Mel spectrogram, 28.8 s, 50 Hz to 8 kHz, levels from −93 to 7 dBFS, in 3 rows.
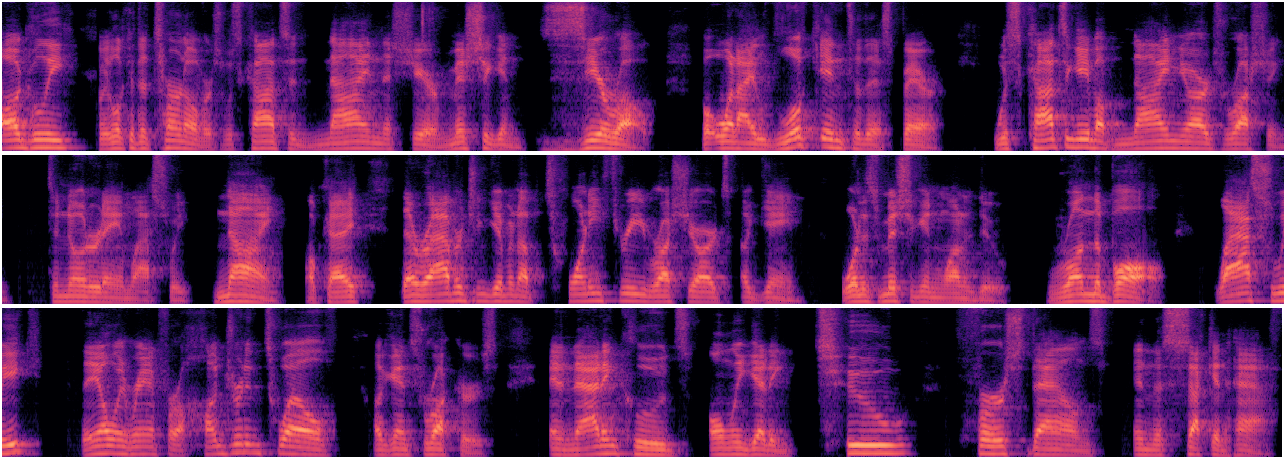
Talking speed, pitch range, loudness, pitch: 150 wpm, 105-130 Hz, -23 LUFS, 115 Hz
